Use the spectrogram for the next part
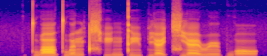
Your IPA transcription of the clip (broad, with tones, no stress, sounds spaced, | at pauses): t̪ w ä˥ t̪ w ə˥˩ n t͡ɕʰ i˧˥ ŋ t̪ i˥ p j ɛ˥˧ t͡ɕ j ɛ˥˧ ɻ ɻ̩˥˧ p w ɔ˥˩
